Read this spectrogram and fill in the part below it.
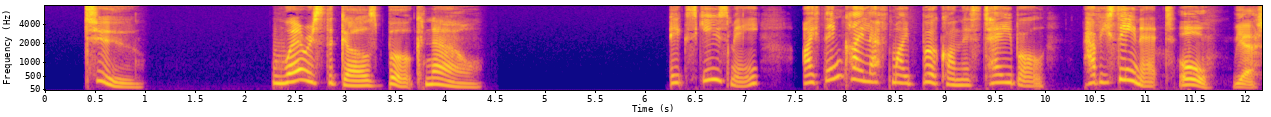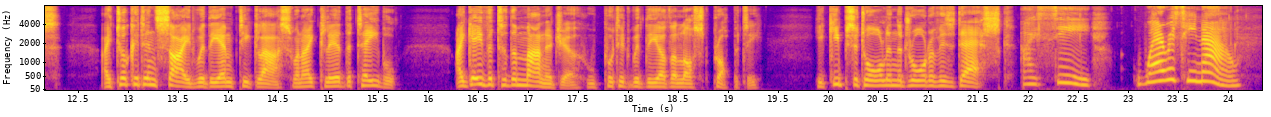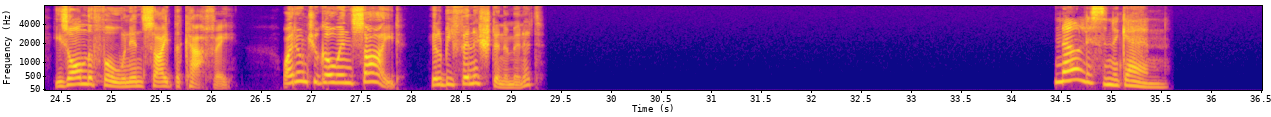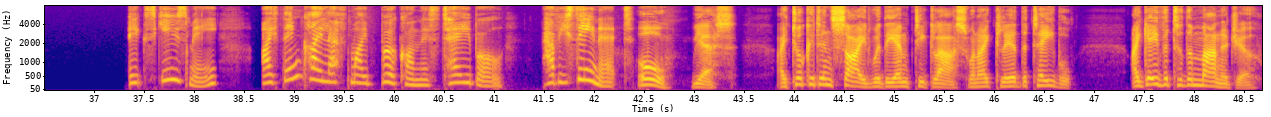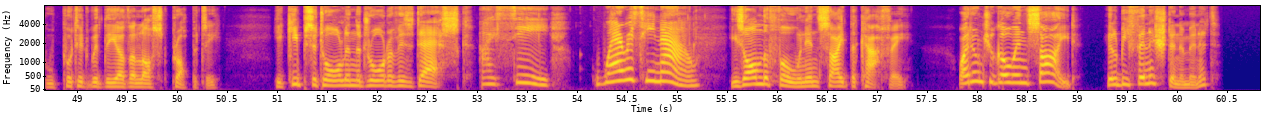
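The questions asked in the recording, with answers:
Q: Where is the girl's book now?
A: In the drawer of the manager's desk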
